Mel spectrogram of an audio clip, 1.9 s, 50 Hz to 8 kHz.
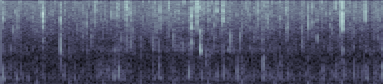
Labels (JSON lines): {"label": "biophony, crackle", "recorder": "SoundTrap 600"}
